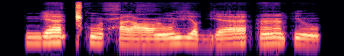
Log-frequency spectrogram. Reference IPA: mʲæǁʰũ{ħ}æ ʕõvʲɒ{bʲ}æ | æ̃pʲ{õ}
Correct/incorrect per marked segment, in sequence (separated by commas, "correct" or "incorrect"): correct, correct, correct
